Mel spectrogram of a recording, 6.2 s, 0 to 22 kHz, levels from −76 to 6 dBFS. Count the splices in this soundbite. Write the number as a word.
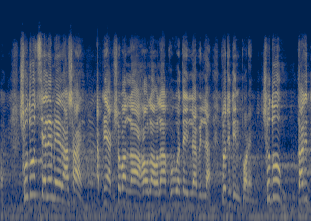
one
